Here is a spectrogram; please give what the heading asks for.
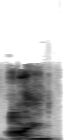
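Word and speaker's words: עין: Ayin, it comes from deep down here.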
